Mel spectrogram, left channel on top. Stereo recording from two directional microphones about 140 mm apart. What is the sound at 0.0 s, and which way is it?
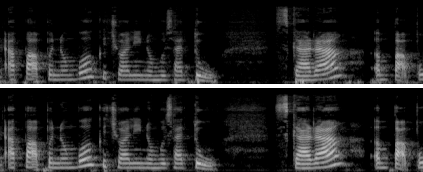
Speech, 35° right (ahead or behind).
